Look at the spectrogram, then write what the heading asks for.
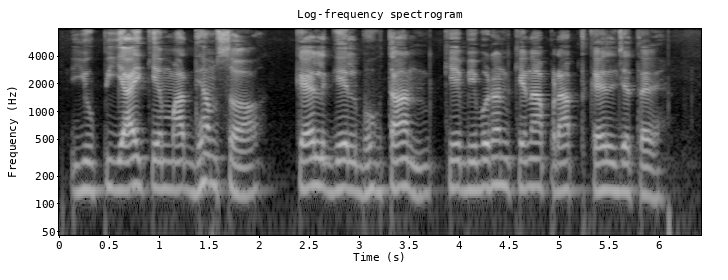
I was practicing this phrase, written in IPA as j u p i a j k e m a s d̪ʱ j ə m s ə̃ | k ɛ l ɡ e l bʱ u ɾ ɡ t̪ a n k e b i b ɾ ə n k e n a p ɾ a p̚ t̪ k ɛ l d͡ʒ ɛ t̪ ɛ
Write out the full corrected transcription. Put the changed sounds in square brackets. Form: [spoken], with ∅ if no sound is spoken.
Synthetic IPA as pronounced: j u p i a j k e m a [∅] d̪ʱ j ə m s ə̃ | k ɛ l ɡ e l bʱ u [∅] ɡ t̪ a n k e b i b ɾ ə n k e n a p ɾ a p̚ t̪ k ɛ l d͡ʒ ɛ t̪ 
